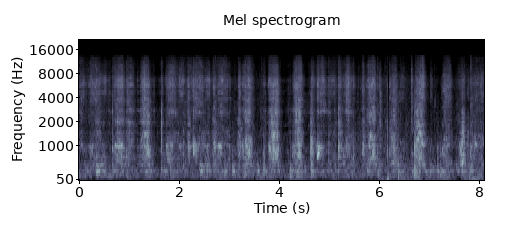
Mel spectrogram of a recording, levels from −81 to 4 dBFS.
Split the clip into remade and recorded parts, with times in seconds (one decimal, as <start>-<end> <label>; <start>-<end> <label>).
0.0-0.4 recorded; 0.4-2.0 remade; 2.0-3.7 recorded; 3.7-5.4 remade; 5.4-8.1 recorded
